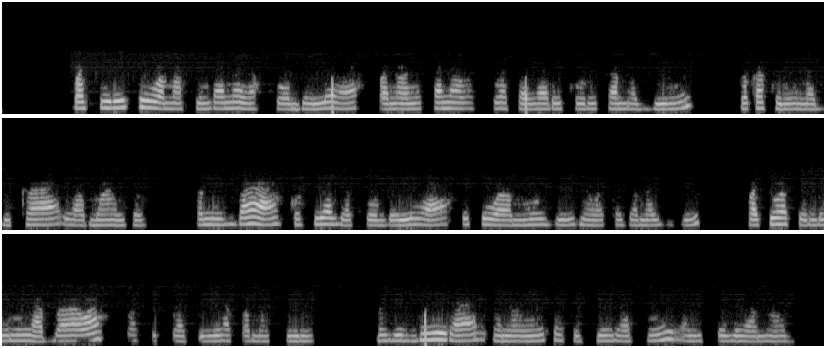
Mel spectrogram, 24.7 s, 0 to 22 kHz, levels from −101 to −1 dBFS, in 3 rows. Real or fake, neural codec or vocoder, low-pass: fake; vocoder, 44.1 kHz, 128 mel bands every 256 samples, BigVGAN v2; 3.6 kHz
